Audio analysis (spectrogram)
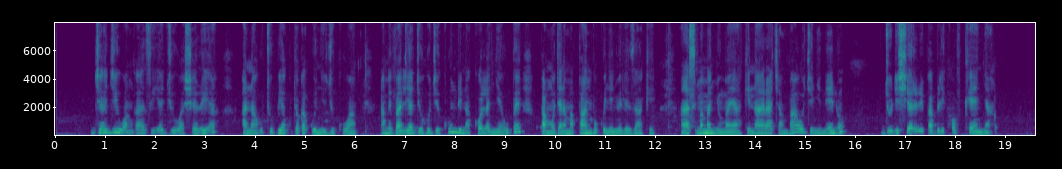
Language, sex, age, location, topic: Swahili, female, 25-35, Kisumu, government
